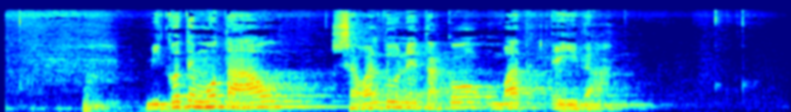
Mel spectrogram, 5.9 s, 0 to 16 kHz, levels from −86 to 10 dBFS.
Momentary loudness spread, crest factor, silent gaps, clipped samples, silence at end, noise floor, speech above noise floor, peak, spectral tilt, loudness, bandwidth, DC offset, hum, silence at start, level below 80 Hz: 21 LU; 18 dB; none; under 0.1%; 1.1 s; -56 dBFS; 38 dB; -2 dBFS; -4.5 dB/octave; -19 LUFS; 11.5 kHz; under 0.1%; none; 0.05 s; -48 dBFS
